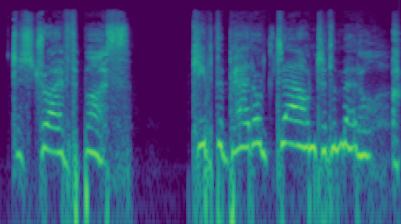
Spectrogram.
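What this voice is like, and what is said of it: Whispered voice. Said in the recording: “I don't know why you're whispering.”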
